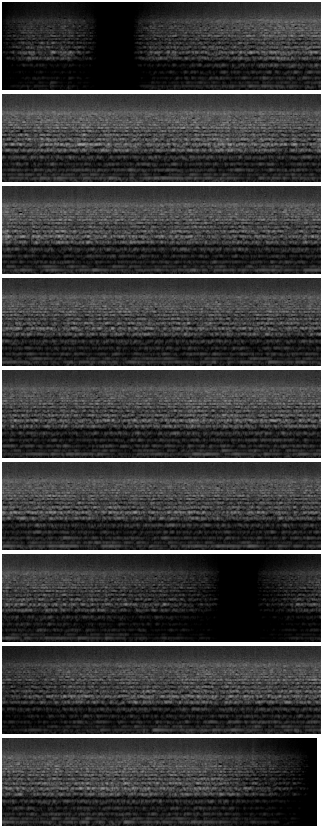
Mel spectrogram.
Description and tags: Wind mixed
Wind sound mixed with Reaper effects.
Mixing, Wind, Stereo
